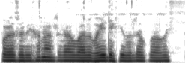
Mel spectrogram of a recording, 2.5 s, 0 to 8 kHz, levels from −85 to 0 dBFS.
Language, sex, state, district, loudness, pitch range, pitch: Assamese, male, Assam, Hailakandi, -16 LUFS, 130-135 Hz, 130 Hz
